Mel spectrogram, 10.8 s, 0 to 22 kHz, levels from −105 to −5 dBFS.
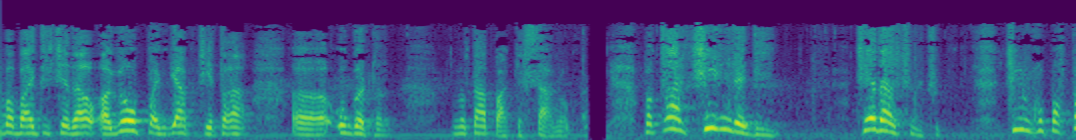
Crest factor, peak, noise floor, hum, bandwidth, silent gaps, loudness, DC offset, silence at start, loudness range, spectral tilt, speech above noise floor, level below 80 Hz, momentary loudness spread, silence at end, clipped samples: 18 dB; -6 dBFS; -58 dBFS; none; 11.5 kHz; 5.90-6.02 s; -24 LUFS; under 0.1%; 0 s; 7 LU; -5 dB/octave; 34 dB; -64 dBFS; 22 LU; 0 s; under 0.1%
